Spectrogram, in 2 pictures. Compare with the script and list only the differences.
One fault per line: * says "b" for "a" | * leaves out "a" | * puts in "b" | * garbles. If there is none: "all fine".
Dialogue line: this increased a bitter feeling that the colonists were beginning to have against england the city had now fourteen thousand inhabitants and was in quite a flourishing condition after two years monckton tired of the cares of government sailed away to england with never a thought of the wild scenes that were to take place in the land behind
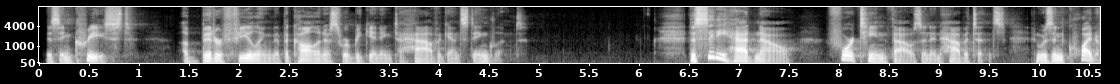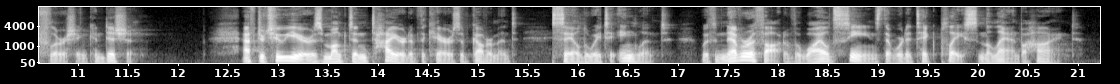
all fine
